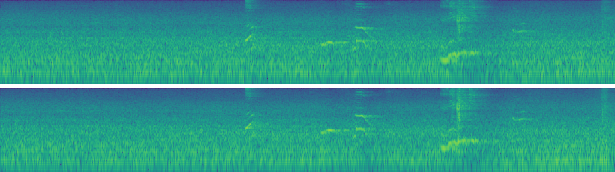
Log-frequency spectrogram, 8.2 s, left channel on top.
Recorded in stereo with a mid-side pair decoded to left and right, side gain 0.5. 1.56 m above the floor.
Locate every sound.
3.3 s a child speaking: 5° right, 1.6 m
6.0 s dishes clattering: 40° right, 1.6 m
